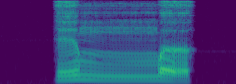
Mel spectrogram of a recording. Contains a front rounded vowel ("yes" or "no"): no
